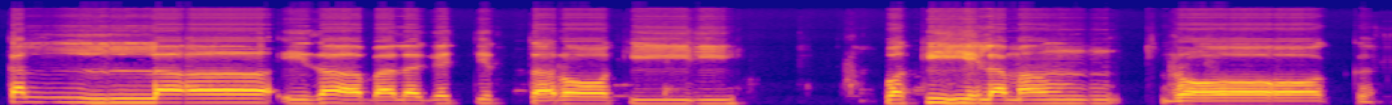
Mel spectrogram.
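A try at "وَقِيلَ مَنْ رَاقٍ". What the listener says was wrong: نہیں غلط ہو گیا. آپ نون کے اخفا کی آواز میں کیوں چلے گئے؟ اظہار سے پڑھنا ہے. وقیل من من اخفا کی آواز میں چل گئے.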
